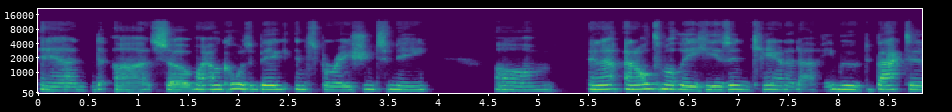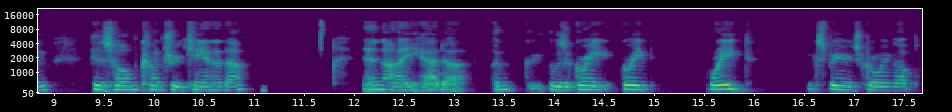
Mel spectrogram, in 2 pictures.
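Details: Adult male Hollywood producer who survived a heart attack and aphasia, speaking in an interview. Finding: aphasia.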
